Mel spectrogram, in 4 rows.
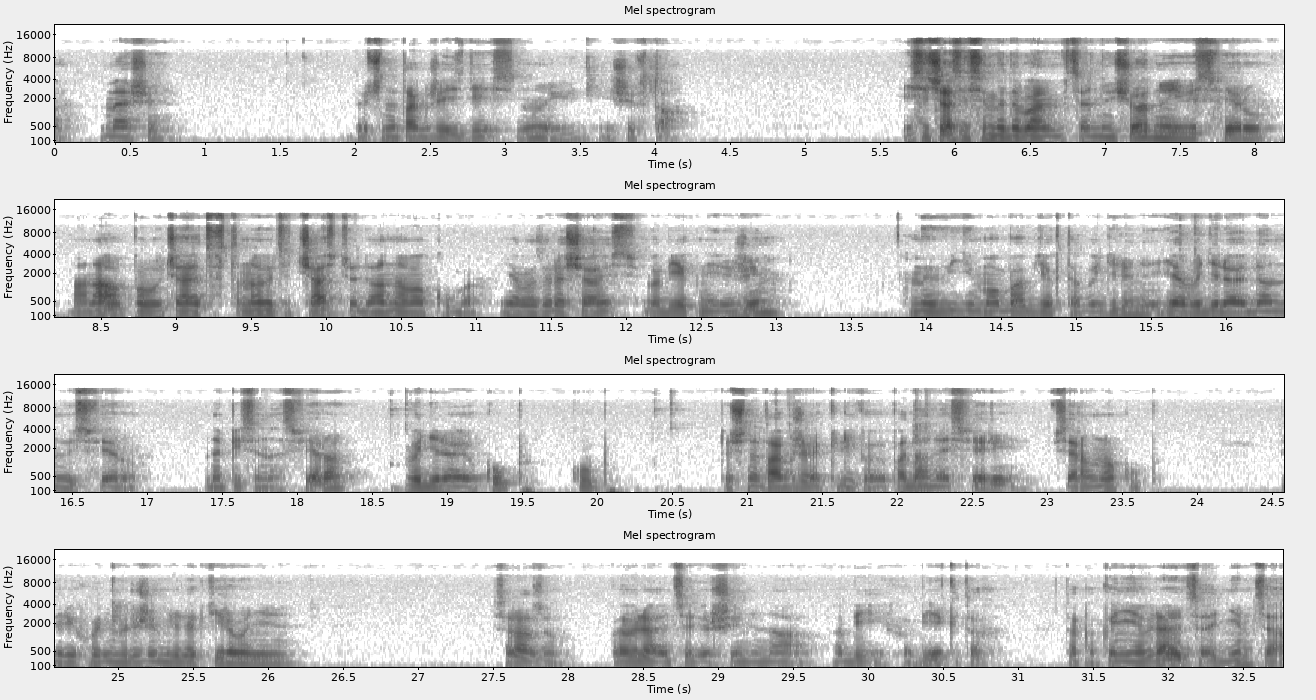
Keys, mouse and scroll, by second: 2.9 click, 3.8 shift+a, 11.8 Tab, 15.7-17.6 drag, 18.6-20.3 drag, 20.4-23.8 drag, 25.0 Tab, 26.3 a.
